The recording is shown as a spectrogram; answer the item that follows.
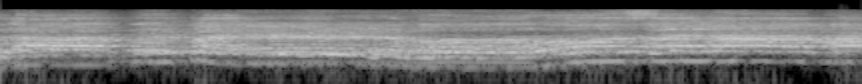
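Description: Devotional chanting: voices holding long notes that bend slowly up and down without a break.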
